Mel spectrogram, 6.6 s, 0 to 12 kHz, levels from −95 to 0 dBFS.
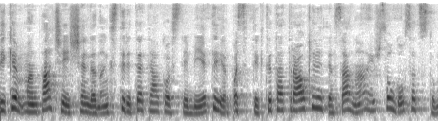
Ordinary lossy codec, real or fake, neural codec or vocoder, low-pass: AAC, 48 kbps; real; none; 10.8 kHz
